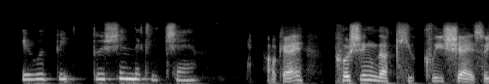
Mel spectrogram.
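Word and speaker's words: cliché: very good yeah so that is cliche it's a French word and so we we we would say sh that's okay okay good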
